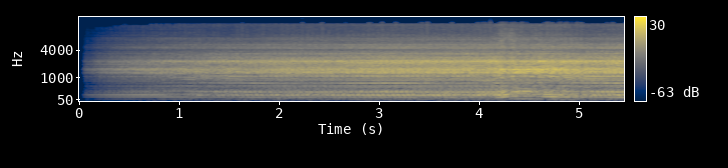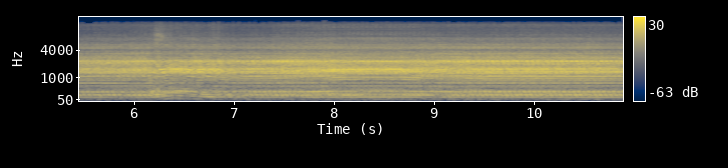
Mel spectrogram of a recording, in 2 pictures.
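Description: Stockcar engine idling, heard from inside the cockpit, fading in from silence over the first few seconds. The pitch briefly rises and falls twice, about four and six seconds in.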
